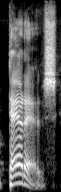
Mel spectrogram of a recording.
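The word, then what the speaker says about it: Pérez: really missed much Amelia Perez or Perez because the accent is on the uh first syllable C A thoroughly original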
